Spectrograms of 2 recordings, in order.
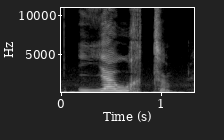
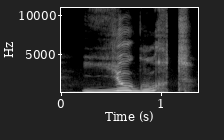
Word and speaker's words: yaourt: Alors moi je dis yaourt, c'est mon habitude de dire yaourt et de l'écrire comme ça. Mais vous pouvez aussi rencontrer yogourt, yogourt, yogourt. Vous entendez la différence? Yaourt, yogourt. Donc là on prononce le G. Et puis on commence avec un O, yo, et pas avec un ya.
